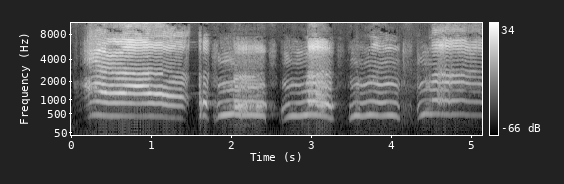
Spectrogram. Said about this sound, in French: Voilà le premier cri que pousse un enfant à la naissance. Le cri qu'il pousse est un cri qui pleure, écrivez-vous. Souffle déjà endeuillé, chant déjà nostalgique.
